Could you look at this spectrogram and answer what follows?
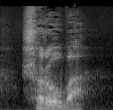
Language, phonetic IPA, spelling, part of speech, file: Belarusian, [ˈʂruba], шруба, noun, Be-шруба.ogg
- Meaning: 1. bolt (metal fastener) 2. screw (metal fastener)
